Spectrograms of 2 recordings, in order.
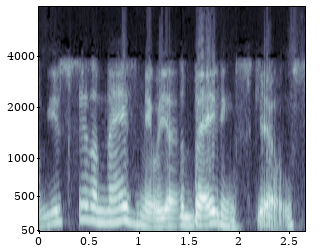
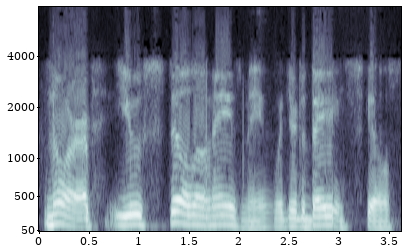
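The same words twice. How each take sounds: First: A hint of a smug villain; movie villain. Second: Said in the usual way. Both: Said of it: "he sounds kinda like a villain".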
